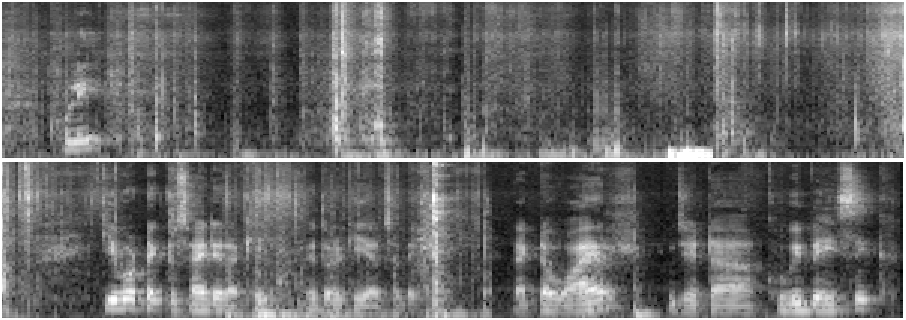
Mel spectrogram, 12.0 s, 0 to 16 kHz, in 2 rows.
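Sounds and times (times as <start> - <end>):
cardboard box handled: 0.4 - 6.2, 7.5 - 8.6
plastic bag crinkling: 4.3 - 6.8.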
